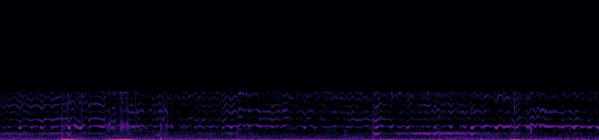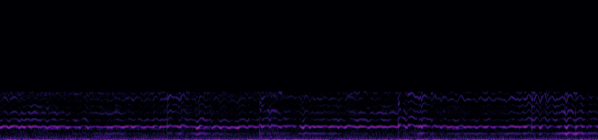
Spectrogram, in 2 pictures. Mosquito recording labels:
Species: Anopheles maculatus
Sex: female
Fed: blood-fed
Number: one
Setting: cup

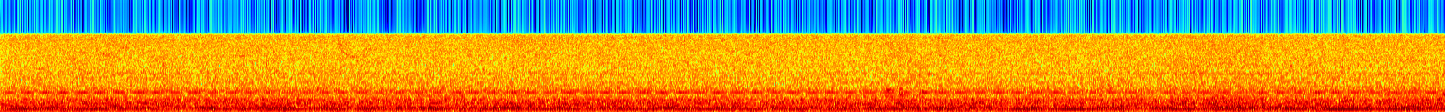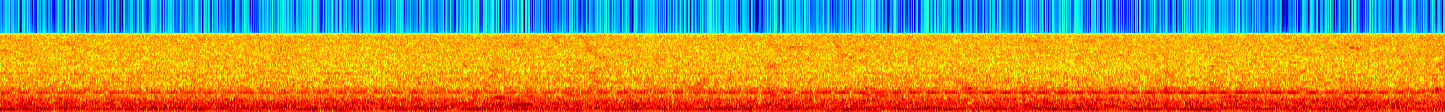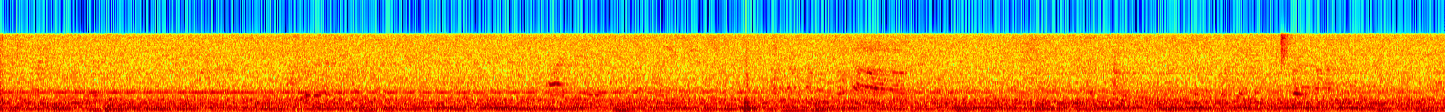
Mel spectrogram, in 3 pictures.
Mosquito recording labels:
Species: no mosquito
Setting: insect culture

